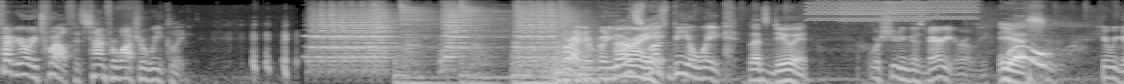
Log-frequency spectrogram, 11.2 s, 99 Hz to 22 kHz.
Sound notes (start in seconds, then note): 2.2 laughs; 3.1 dramatic music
